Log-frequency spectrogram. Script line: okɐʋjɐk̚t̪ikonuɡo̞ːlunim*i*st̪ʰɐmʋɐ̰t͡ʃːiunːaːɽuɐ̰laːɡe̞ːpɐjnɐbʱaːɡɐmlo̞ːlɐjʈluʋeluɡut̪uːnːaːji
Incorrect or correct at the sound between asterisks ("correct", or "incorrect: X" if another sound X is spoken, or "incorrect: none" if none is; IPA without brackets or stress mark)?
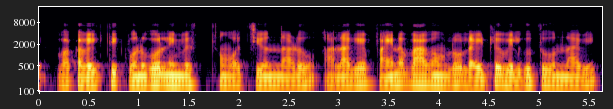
correct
